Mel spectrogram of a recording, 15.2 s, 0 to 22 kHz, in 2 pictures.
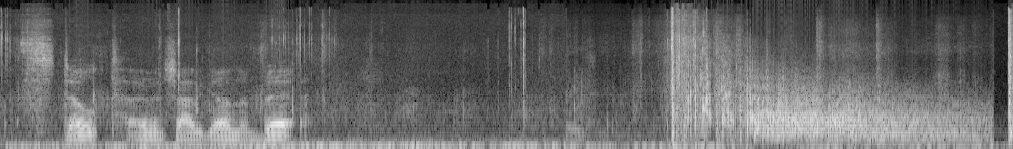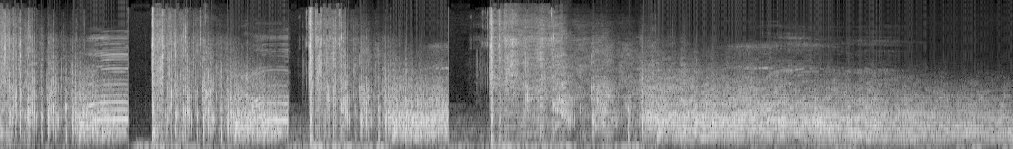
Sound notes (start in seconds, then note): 4.9 gunshot; 7.4 repeating gunshots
